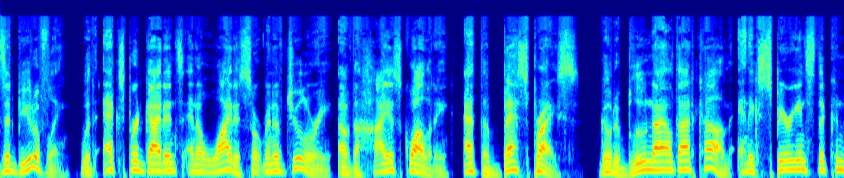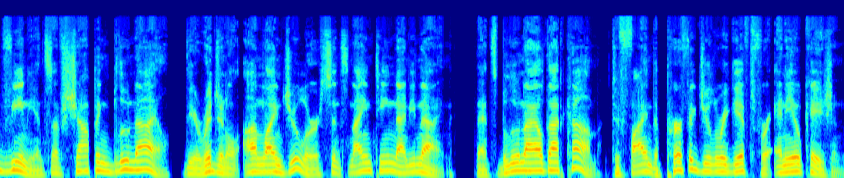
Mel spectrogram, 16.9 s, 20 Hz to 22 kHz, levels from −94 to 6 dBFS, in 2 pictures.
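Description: Clock drift between sender and receiver runs through the whole speech recording. The sending side's clock runs roughly 5 percent fast, so audio arrives a little quicker than the receiver plays it out and its jitter buffer keeps filling. Unlike a simple playback-speed error, pitch does not rise: the voice keeps its natural register while the rhythm feels faintly pushed, because the fix comes from small discrete edits rather than a uniform resampling.

Those edits are the repeated timing corrections, heard from 0.15 s to 16.77 s, with the receiver keeping pace with a stream running at about 105 percent. To stop the buffer overflowing, it repeatedly discards short slivers of audio, always in the same direction and at uneven spacing. Each cut is brief, so it registers as a tiny hiccup or a slightly lurching tempo rather than a gap. That sets it apart from packet-loss dropouts, which leave audible holes or concealment smearing instead of seamless shortening.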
